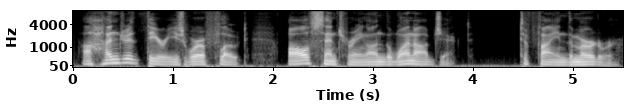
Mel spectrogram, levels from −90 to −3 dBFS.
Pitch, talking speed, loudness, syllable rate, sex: 100 Hz, 155 wpm, -19 LUFS, 5.6 syllables/s, male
